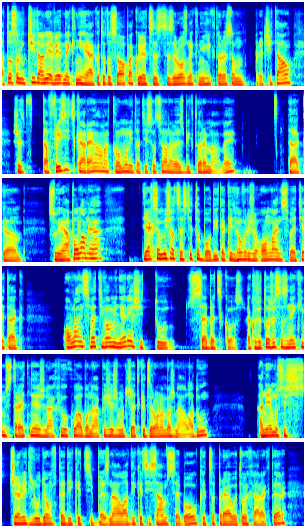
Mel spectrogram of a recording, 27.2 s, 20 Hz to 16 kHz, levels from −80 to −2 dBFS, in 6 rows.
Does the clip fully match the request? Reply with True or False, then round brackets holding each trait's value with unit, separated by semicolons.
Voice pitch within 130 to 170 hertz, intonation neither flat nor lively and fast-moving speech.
True (135 Hz; 4.1 semitones; 200 wpm)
